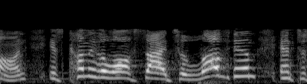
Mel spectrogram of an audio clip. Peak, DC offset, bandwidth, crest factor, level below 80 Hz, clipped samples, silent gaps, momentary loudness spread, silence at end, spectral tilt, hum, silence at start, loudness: 0 dBFS; under 0.1%; 5.4 kHz; 18 dB; -62 dBFS; under 0.1%; none; 13 LU; 0 s; -6 dB/octave; none; 0 s; -17 LUFS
